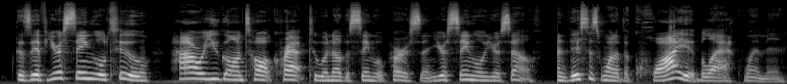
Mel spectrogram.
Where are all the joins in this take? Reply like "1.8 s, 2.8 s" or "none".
5.4 s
